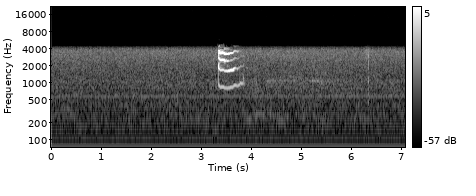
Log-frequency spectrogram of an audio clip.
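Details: Bengal kitten, one of two sisters lounging indoors after eating a snack; a single clear harmonic meow lasting about half a second, bending downward at the end, over a quiet room with a constant faint hum.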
